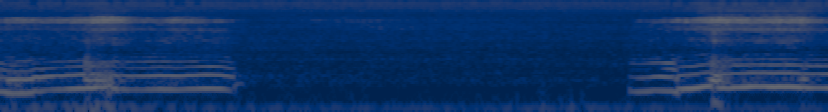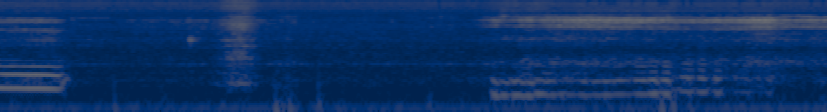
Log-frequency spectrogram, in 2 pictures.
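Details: Big male domestic cat sound asleep, slow drawn-out voiced snores of about a second each over a steady electrical hum; snoring that gets louder.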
